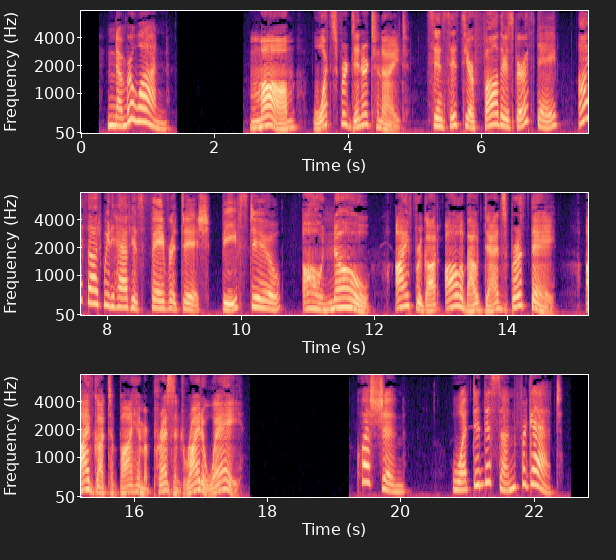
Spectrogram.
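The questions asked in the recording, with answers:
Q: What did the son forget?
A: His father's birthday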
